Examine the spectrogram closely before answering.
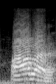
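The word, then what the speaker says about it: hour: इसी तरीके से आवर, एच से प्रारंभ हुआ है किंतु उच्चारण उसका स्वर आ में निकल रहा है, तो इसलिए इसमें एन का प्रयोग होगा।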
